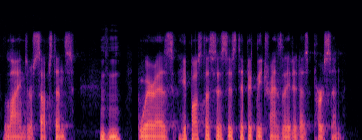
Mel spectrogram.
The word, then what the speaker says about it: hypostasis: But in the singular, it would be hypostasis, yeah.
